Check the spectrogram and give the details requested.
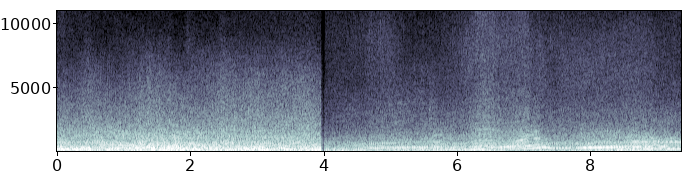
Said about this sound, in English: a 2007 Lamborghini Reventon, a modern street car known for its sleek design and powerful V12 engine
